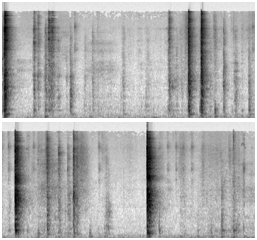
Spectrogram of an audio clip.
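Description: Sharp plastic-and-metal clicks and clacks as the metal latches of a DeWalt plastic tool case are snapped and the case is handled: a dozen or so separate snaps, the loudest right at the start, about five seconds in and about eight seconds in.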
